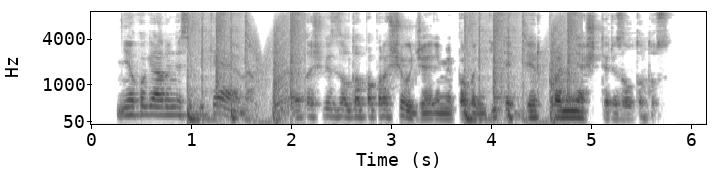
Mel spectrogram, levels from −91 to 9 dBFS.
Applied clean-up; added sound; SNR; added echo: none; Scratching (performance technique); 5 dB; none.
